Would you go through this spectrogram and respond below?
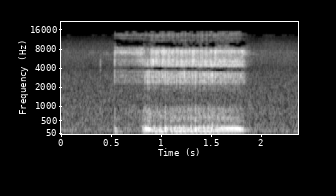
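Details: Sleeping dog snoring while hot, per the owner: a single loud, rumbling snore lasting about a second; ordinary snoring.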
